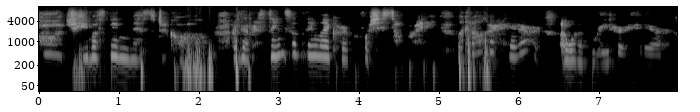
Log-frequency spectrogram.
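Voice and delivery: stage whisper full of excitement. Storyteller voicing onlookers who have never seen a centaur; whispering. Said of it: "you can hear them whispering to each other".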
